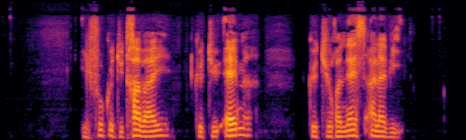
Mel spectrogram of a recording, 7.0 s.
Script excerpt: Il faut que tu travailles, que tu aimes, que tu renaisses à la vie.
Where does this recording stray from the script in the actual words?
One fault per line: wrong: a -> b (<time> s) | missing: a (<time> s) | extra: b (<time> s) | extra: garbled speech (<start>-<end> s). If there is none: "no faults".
no faults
